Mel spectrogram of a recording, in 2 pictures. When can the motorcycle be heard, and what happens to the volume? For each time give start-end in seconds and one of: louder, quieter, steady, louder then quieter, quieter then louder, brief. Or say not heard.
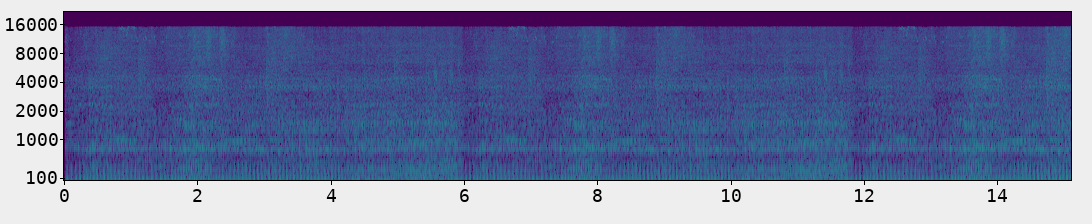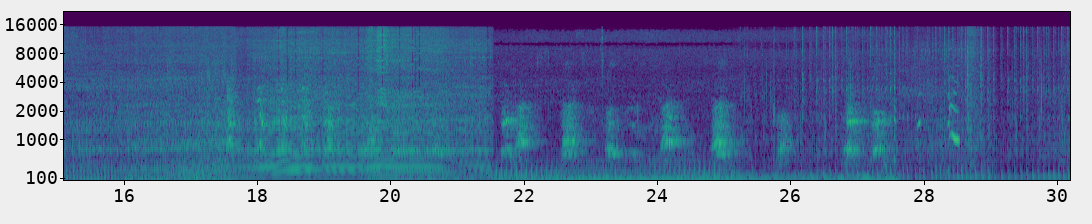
0.0-30.1 louder then quieter.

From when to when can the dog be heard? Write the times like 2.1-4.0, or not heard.
17.4-28.6.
